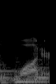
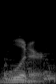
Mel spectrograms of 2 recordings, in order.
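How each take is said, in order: First: It is said with a standard American vowel and t. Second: It is said with an oo vowel and d sound. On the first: "every single person on the face of the earth, United States, says water" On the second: "If you're from Philadelphia, you say wooder"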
